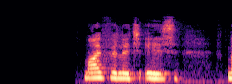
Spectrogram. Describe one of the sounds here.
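A middle-aged woman speaks calmly close to a microphone.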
